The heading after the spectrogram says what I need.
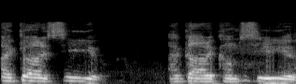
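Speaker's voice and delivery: silly, goofy, stupid put-on voice. Quoting military friends who now want to come visit: stupid put-on voice. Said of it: "that's my stupid voice that I do".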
